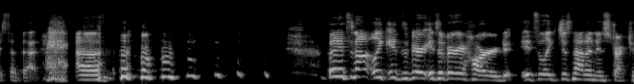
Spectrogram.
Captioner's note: laughs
